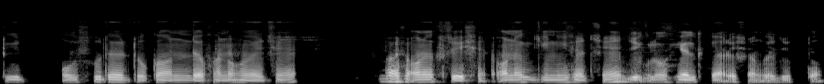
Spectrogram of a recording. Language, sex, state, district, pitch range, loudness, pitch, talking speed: Bengali, male, West Bengal, North 24 Parganas, 100-115 Hz, -20 LUFS, 110 Hz, 110 wpm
